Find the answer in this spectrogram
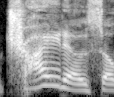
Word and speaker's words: Chiodos: called the chiota brothers but drew pronounces his name chido so like the band's name is chidos and he refused to call it anything other than chidos even though no one else in the world did but to him it was so important that everyone knew the actual pronunciation was chidos and um there are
